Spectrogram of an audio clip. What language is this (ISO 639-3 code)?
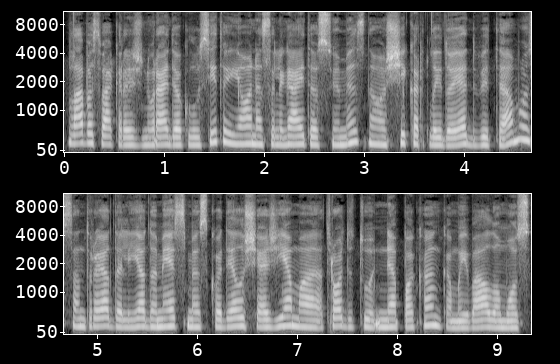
lit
